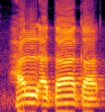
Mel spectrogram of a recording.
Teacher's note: تا کے اوپر کھڑا زبر ہے، کھڑا زبر کو ایک الف کے برابر کھینچ کر پڑھیں گے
